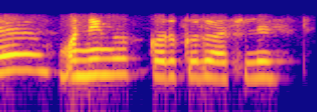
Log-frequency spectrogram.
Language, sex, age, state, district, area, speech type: Odia, female, 18-30, Odisha, Malkangiri, urban, conversation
